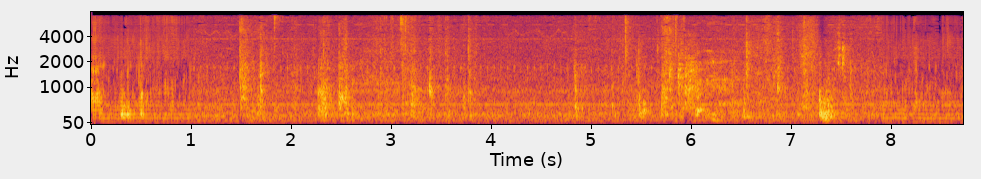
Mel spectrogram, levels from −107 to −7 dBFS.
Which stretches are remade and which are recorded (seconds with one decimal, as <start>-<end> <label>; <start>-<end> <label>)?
0.0-1.0 remade; 1.0-7.9 recorded; 7.9-8.7 remade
